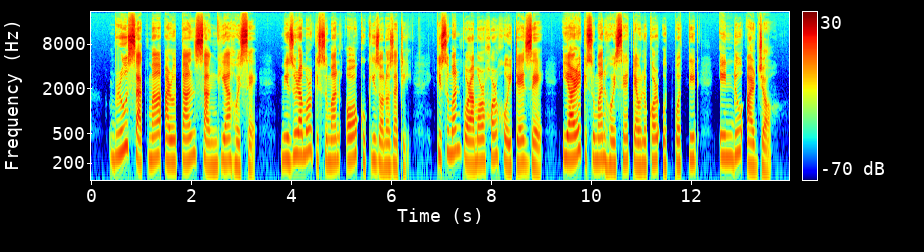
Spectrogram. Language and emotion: Assamese, neutral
